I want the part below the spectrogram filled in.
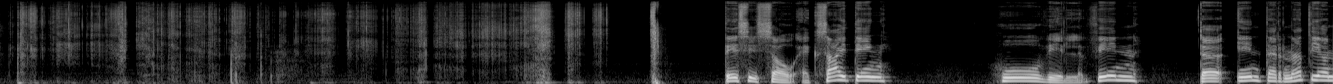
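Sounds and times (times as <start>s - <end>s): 
paper envelope being torn open: 0.0s - 6.7s
speech: 7.3s - 9.0s, 10.0s - 13.3s.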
